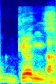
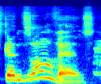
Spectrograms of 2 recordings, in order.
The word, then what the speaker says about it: Gonzalez: Joe, I always said it was Gonzalez. And just this past week on Clubhouse, Punk had asked him how he actually pronounces that because he's never actually heard him pronounce it before. And Joe told us it's Joe Gonzalez.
